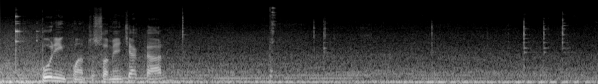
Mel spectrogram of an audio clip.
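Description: Meat pieces tumble into a pan.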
